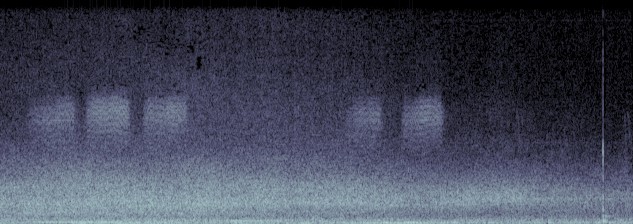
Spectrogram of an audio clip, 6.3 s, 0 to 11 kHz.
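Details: A Clay-colored sparrow feeding up in trees in Toronto, Ontario, on a late afternoon of 6 May 2022 sings flat, high, insect-like buzzes, three then two, each about half a second, over a steady roar of traffic.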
